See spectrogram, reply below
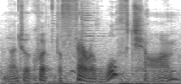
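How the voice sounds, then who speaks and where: Casual game commentator, male, deep voice with swooping intonation, talks through his choices in loose asides. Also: sing-song, measured pace, slight background noise. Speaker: gaming video host. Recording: game music behind the voice. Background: video game music.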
